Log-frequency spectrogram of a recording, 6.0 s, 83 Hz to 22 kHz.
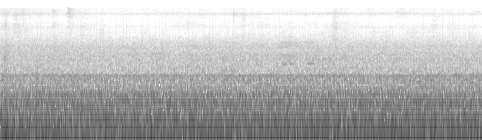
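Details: Mercedes-Benz Citaro O530 LE bus, OM457hLA 12-litre Euro 5 diesel (299 hp), ZF Ecolife 6AP1700B automatic with overdrive, 12,450 kg: a steady, thin mid-pitched whine over low drive rumble while moving; the fleet's only Citaro with a noisy Ecolife gearbox.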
